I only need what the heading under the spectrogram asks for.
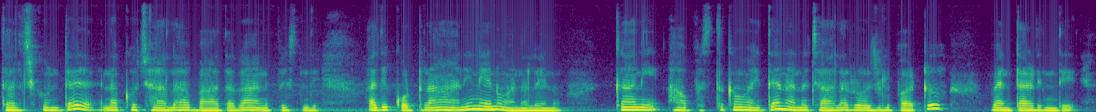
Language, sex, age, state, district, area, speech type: Telugu, female, 18-30, Andhra Pradesh, Anakapalli, rural, spontaneous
